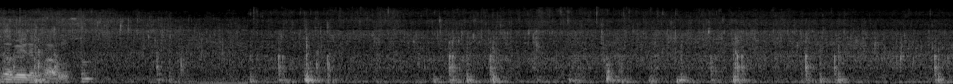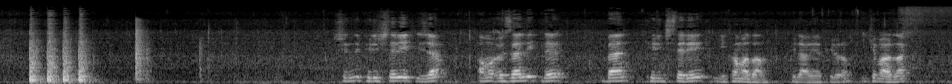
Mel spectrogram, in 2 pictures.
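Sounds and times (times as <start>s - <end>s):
food sizzling in a frying pan: 0.0s - 19.0s
loud knocks: 9.8s - 11.1s.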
